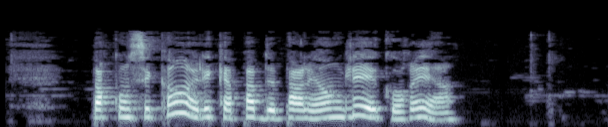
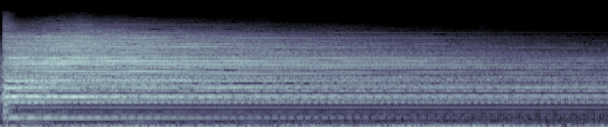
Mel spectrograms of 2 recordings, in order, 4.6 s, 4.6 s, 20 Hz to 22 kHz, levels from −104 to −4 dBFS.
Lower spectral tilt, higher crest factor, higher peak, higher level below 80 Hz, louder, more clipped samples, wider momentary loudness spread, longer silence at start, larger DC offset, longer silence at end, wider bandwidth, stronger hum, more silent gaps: first, -3.5 dB/octave vs 2 dB/octave; about the same, 18 dB vs 18 dB; first, -2 dBFS vs -10 dBFS; second, -68 dBFS vs -52 dBFS; first, -18 LUFS vs -24 LUFS; neither; second, 4 LU vs 19 LU; first, 0.7 s vs 0 s; neither; first, 1.15 s vs 0 s; second, 9.2 kHz vs 13 kHz; neither; neither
